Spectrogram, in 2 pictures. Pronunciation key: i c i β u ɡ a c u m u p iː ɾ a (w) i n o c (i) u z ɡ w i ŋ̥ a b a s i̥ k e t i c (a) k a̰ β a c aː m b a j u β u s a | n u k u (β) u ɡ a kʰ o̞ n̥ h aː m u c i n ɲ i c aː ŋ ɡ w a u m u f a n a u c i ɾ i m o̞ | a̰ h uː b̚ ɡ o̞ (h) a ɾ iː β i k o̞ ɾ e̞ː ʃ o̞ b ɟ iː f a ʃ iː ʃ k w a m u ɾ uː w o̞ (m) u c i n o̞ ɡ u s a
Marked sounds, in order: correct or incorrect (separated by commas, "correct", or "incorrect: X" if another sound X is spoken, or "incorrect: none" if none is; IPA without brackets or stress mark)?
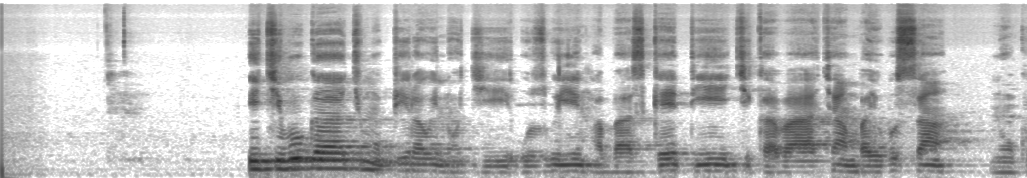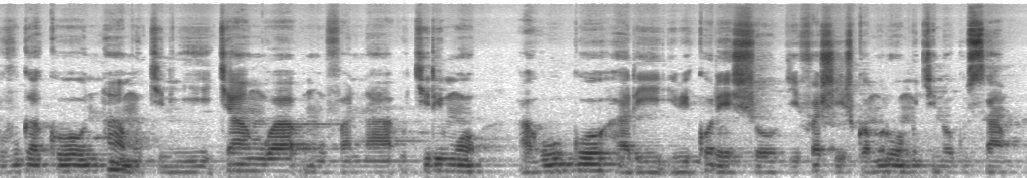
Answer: correct, correct, incorrect: i, incorrect: v, correct, correct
